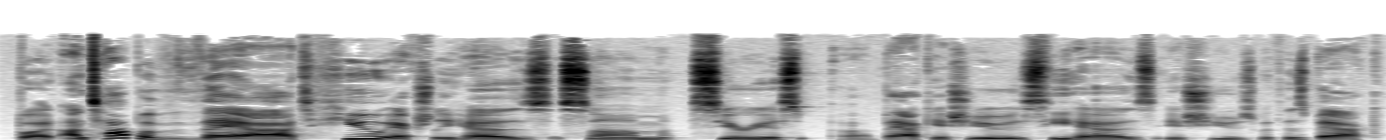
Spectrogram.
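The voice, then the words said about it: Unusually deep, congested-sounding voice. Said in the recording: “I'm getting over a bad cold, so I don't know if you can tell by my voice, I sound extra manly today.”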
